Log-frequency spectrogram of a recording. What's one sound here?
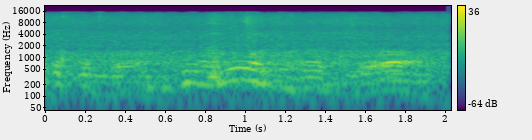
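A fish splashes in the water.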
